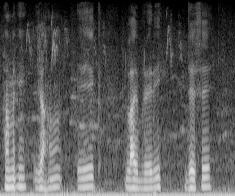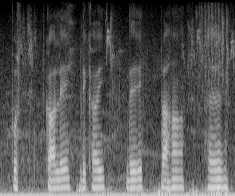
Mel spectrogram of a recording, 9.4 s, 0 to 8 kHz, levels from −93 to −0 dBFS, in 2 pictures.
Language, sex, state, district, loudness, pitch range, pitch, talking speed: Hindi, male, Rajasthan, Jaipur, -21 LUFS, 120-135 Hz, 130 Hz, 65 wpm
